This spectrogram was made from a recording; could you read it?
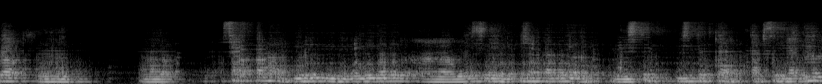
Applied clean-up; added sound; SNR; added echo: neural separator model SepFormer DNS4.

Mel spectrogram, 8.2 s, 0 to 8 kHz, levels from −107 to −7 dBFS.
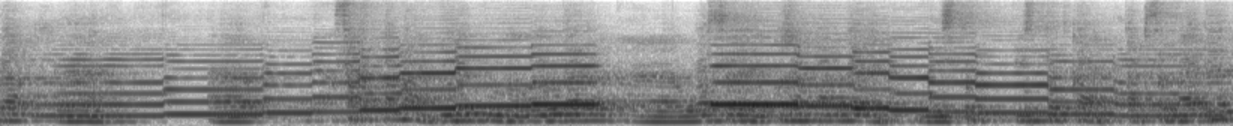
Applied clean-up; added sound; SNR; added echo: none; Wind instrument, woodwind instrument; -4 dB; reverberation time 1.1 s.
